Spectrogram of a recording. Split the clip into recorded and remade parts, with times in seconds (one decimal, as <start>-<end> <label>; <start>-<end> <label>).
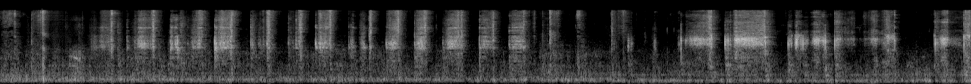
0.0-0.4 recorded; 0.4-1.1 remade; 1.1-9.7 recorded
